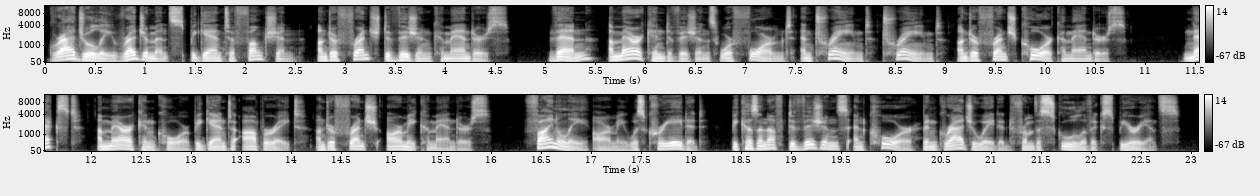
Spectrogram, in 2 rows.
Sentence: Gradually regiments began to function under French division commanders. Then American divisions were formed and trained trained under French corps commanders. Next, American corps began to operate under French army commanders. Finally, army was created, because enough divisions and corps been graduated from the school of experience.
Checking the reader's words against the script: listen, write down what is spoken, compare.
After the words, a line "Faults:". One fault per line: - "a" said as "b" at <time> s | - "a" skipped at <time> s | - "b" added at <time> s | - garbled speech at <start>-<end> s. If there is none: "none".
Gradually regiments began to function under French division commanders. Then American divisions were formed and trained trained under French corps commanders. Next, American corps began to operate under French army commanders. Finally, army was created, because enough divisions and corps been graduated from the school of experience.
Faults:
none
